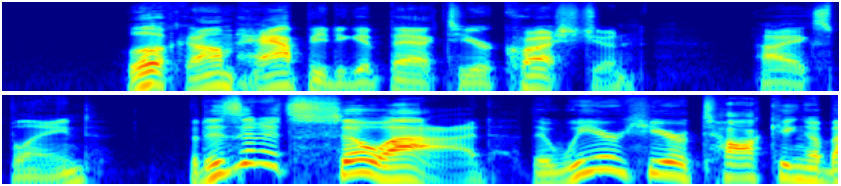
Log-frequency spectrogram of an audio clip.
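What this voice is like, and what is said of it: Usual voice. Nothing is said of it.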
